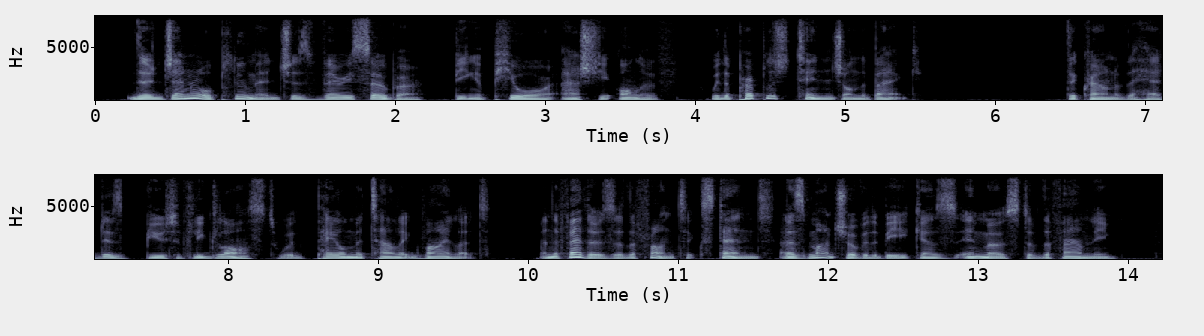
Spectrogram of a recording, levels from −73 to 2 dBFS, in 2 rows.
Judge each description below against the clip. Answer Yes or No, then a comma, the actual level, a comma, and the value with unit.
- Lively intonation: Yes, wide, 5.7 semitones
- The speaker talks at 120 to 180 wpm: No, average, 200 wpm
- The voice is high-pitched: No, low, 100 Hz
